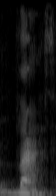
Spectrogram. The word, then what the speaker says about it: vas: Dice vas, ¿verdad? Se escribe vas, se pronuncia va.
